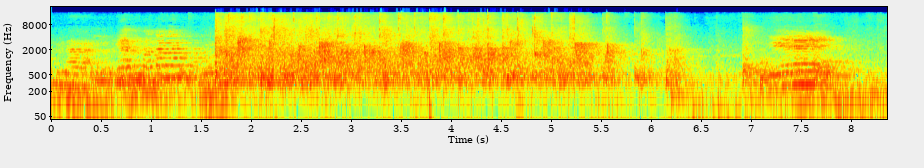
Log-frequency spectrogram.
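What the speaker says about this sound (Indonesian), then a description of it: "Ya, tepuk tangan." A classroom of students claps together for several seconds during a teacher-training lesson, the dense, loud applause swelling then fading, with a teacher's voice speaking before and after.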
